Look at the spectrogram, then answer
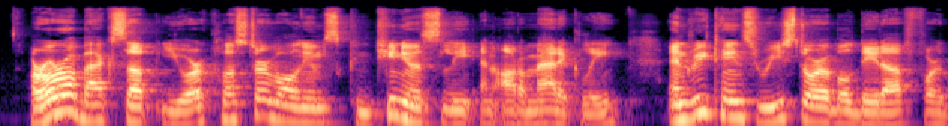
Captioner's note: none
